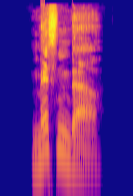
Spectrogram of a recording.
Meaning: inflection of messend: 1. strong/mixed nominative masculine singular 2. strong genitive/dative feminine singular 3. strong genitive plural
- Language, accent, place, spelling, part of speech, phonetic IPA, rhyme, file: German, Germany, Berlin, messender, adjective, [ˈmɛsn̩dɐ], -ɛsn̩dɐ, De-messender.ogg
